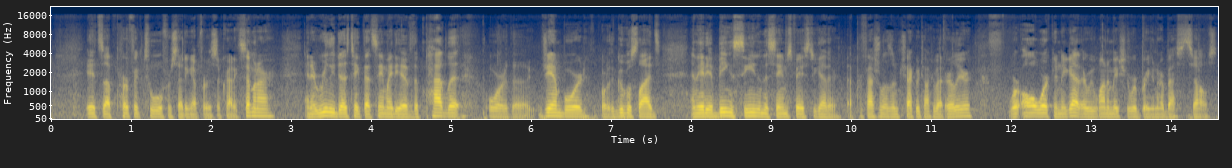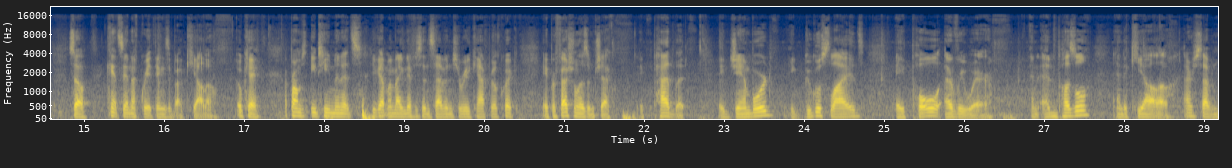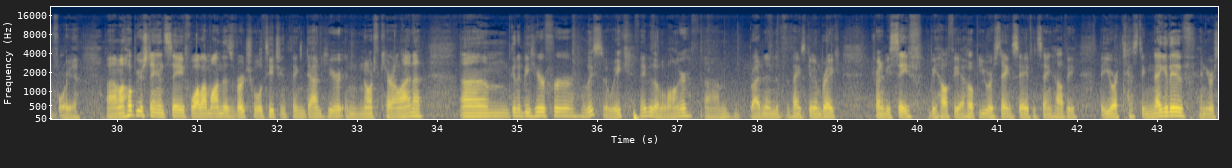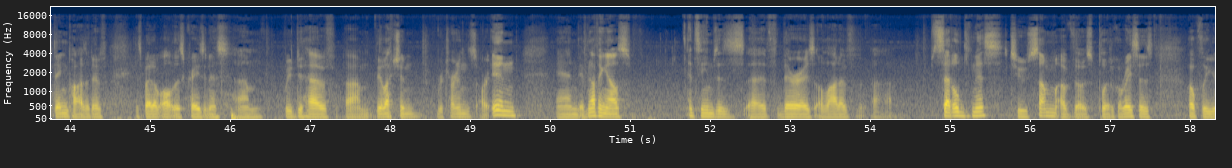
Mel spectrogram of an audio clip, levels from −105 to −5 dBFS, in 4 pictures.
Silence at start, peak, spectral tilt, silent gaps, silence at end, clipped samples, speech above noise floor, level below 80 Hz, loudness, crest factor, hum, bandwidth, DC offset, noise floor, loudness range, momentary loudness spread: 0 s; 0 dBFS; -6.5 dB/octave; none; 0 s; under 0.1%; 24 dB; -42 dBFS; -19 LUFS; 18 dB; none; 16 kHz; under 0.1%; -42 dBFS; 4 LU; 13 LU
